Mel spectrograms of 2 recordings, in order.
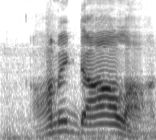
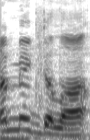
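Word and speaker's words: Amygdala: I'm on my way to amydala amigdala amydala amydala not amigdala Amala I I have a hard time pronouncing it batches in bloodborne 2o um he's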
